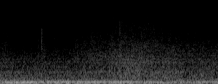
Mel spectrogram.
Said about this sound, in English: Get the skipper to cut the engines for a bit. Worth a try.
